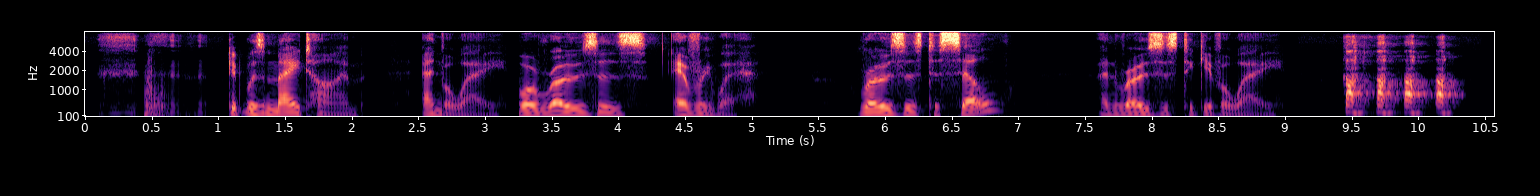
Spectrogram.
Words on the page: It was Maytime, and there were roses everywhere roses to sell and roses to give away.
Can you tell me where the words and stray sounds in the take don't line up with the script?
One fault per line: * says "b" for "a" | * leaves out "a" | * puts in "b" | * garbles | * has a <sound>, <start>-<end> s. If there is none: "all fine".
* has a laugh, 0.1-0.9 s
* says "away" for "there"
* has a laugh, 9.4-10.4 s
